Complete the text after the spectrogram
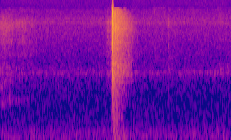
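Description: A plastic cutting board is set down on a stone counter with a knock.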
